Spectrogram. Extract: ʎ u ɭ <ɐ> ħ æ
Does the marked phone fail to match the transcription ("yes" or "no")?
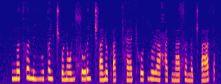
yes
